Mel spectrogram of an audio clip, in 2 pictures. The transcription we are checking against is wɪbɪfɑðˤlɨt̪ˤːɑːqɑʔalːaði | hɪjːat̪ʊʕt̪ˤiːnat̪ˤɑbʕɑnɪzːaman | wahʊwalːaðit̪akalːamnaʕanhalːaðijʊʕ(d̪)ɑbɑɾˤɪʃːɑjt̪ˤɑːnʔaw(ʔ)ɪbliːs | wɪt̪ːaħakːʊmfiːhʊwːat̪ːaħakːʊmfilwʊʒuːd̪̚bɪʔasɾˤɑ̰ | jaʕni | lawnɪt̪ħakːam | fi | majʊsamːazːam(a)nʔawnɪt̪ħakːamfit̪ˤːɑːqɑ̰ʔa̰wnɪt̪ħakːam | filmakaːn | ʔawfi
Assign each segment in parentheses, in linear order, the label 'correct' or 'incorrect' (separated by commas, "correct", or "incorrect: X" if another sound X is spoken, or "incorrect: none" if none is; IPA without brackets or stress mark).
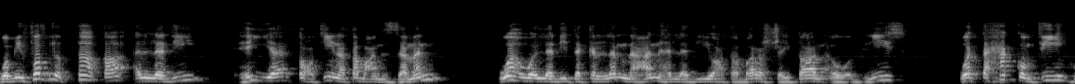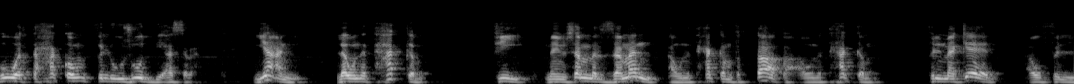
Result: incorrect: t̪, correct, correct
